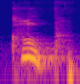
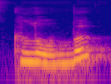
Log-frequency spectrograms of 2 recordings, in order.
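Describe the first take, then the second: First: The word ends in a voiceless p sound. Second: The word ends in a voiced b sound. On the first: "but we pronounce like клуб" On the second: "it's written клуб"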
